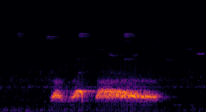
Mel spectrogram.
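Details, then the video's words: Spotted dove, a caged bird that coos often, especially when people are near, recorded as a lure call to attract wild doves: two short low coos followed by a long drawn-out hollow coo, with faint chirps from other birds. "SUARA PANGGILAN DAN PANCINGAN TEKUKUR TERBARU | TEKUKUR GACOR BAGUS BUAT PIKAT"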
